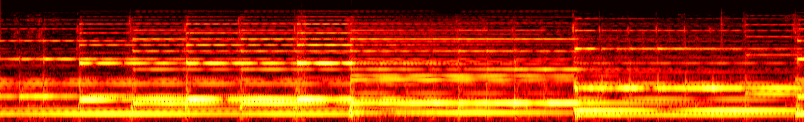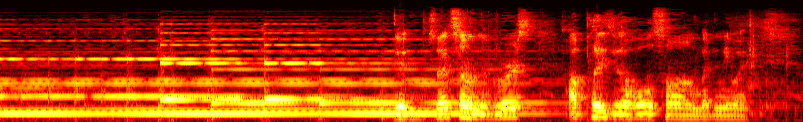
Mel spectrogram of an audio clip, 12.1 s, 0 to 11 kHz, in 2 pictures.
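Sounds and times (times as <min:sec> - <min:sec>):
synth keyboard melody: 0:00.0 - 0:11.2.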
